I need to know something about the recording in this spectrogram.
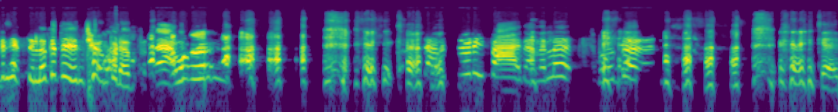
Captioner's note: laughter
